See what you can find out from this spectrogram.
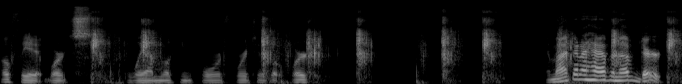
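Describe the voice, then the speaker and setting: A young man with a deep voice, rambling softly through casual live gameplay commentary as a streamer. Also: very animated, moderate pace, very noisy. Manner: rambling, talks softly, near whispering.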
